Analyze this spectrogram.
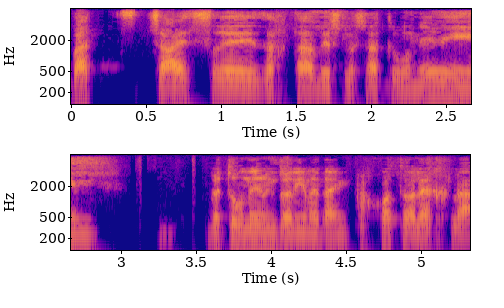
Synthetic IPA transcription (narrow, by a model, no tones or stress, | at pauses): batt͡ʃaesʁezaχt̪abeʃloʃat̪oʁniʁim | vetoʁniʁimɡ̚d̪o̞limad̪ajinpaχo̞t̪o̞le̞χla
